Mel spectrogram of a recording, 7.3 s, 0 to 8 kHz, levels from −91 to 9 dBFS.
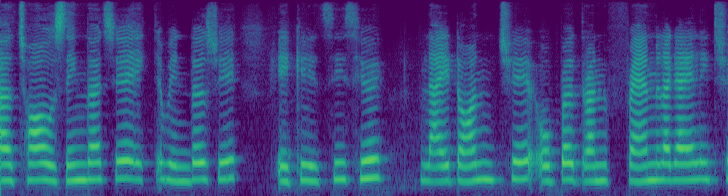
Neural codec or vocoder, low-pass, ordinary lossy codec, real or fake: codec, 16 kHz, 0.5 kbps, X-Codec, HuBERT features, trained on LibriSpeech; none; none; fake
